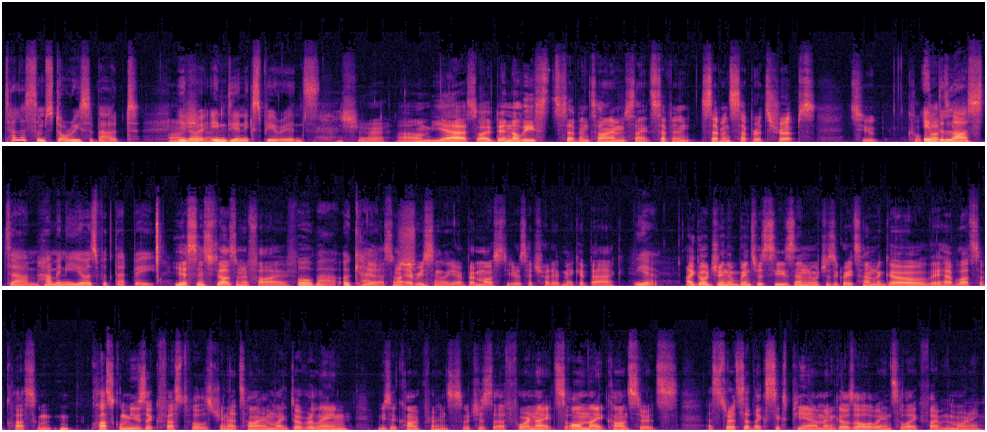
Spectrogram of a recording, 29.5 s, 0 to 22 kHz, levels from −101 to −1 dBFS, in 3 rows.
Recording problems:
none

